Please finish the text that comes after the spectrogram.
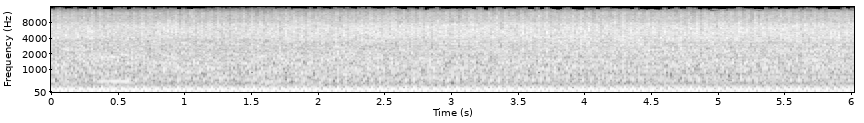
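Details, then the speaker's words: Big block Ford 460 in a 1956 F-100 on open headers, running for cam break-in; loud lope at a steady fast idle, even pulses, no ticking or knocking; normal running. "all right that's it on the big block 460 she's fired up we broke the cam in it was giving us a little bit of a struggle but we got her handled"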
